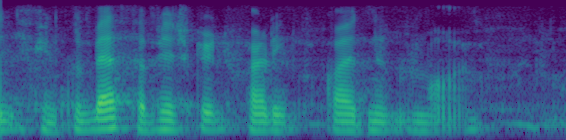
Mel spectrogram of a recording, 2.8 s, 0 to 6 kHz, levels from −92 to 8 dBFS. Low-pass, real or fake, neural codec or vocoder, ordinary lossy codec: 5.4 kHz; fake; autoencoder, 22.05 kHz, a latent of 192 numbers a frame, VITS, trained on one speaker; none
